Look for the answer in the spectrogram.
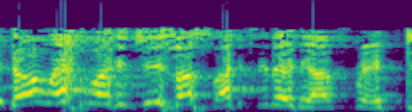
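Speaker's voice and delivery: high, full-force mock exhortation; Pastor Jerry. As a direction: shout it as a preacher goading people to pray. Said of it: "Pastor Jerry won't say".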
